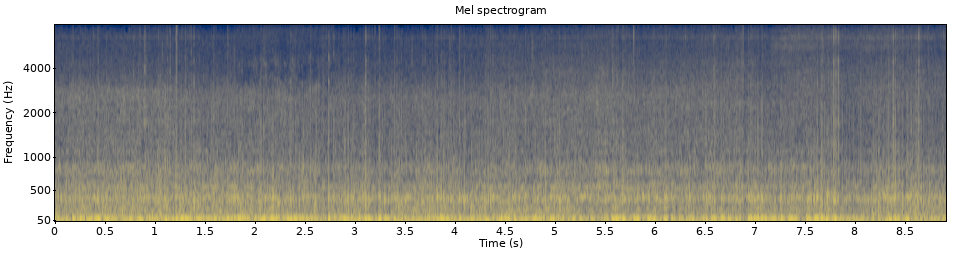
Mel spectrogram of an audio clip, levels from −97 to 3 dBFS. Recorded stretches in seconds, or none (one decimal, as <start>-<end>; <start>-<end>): 0.0-1.8; 2.8-8.9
